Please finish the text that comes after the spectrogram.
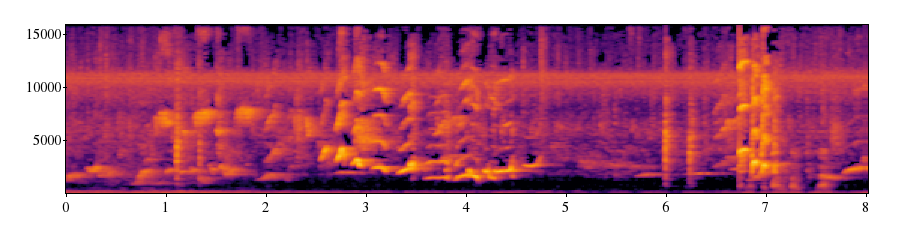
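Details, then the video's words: White-rumped shama from Borneo or Nias singing: varied whistled phrases, rising and falling slurs and sharp chips jumping between pitches, with a low background hum and a brief burst of loud notes near the end. "mb gacoran dri mb Borneo/nias GEMBUNG"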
